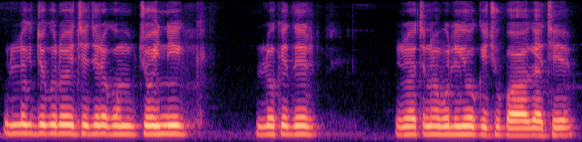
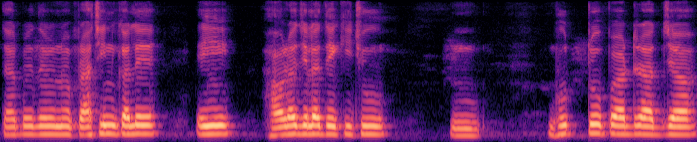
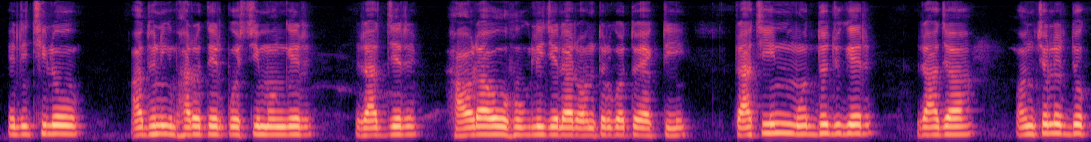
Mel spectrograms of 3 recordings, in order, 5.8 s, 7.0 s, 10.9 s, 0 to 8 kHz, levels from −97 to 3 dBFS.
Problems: none marked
